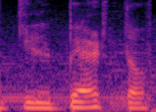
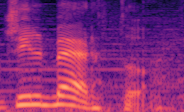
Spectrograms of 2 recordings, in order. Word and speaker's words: Gilberto: felia family called Mr Gilberto and in Italian G plus I is G while if we want to say G we need an H in the middle so the correct pronunciation is Gilberto we then went to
